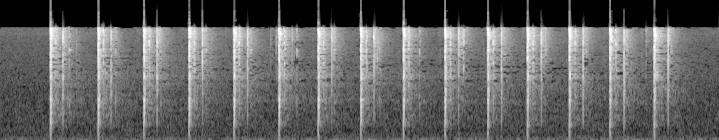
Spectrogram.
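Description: An airsoft replica gun fires during a shooting test, about sixteen sharp, loud cracks in a fast, fairly even rhythm, each ending in a short snap, with no voices.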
